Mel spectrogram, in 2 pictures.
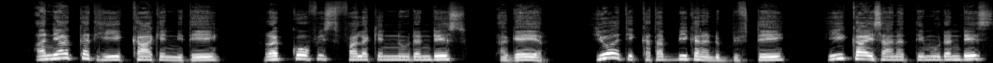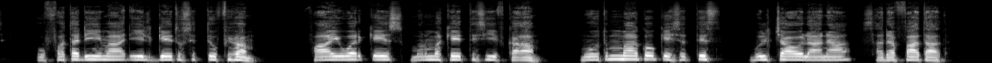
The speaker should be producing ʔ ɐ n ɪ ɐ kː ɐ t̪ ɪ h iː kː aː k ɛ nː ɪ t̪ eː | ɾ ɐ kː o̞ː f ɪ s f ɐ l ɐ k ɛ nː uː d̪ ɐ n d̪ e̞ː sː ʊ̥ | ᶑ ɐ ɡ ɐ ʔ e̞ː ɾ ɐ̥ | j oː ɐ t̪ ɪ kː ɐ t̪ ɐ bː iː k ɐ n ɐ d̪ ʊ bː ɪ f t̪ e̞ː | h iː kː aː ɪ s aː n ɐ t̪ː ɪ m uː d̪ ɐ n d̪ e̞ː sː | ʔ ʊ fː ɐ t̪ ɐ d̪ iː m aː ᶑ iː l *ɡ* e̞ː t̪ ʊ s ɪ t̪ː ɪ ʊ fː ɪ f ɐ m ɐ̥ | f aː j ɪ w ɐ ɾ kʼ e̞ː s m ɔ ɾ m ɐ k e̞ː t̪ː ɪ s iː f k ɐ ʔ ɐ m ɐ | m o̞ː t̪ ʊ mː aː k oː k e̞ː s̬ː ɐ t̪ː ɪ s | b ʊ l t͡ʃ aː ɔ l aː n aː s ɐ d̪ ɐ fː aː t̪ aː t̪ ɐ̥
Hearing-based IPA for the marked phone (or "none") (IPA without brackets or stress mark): ɡ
